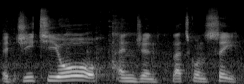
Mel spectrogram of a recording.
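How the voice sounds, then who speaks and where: A man's voice: on the high side, moderate pace, a little mellow. A man hosting a casual walk-around vlog inside a car workshop, chatting with the mechanics. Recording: echoey workshop hall with faint background noise.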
